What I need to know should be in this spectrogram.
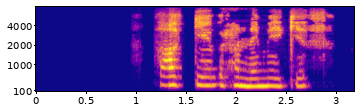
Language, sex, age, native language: Icelandic, female, 9, Icelandic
